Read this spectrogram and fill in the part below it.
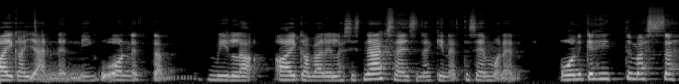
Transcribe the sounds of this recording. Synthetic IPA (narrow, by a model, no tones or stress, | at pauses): ɑikɑjæ̰nːḛnniːŋkuonet̪ːæ̰milːæʔɑikɑʋælilːæsisnæːksensinːækinḛt̪ːæsemːo̰nḛn | onkehit̪ːymæsːæ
